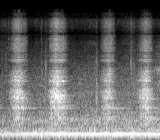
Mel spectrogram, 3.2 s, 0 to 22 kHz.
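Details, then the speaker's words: 2011 Ford F350 DRW front wheel bearing turned before replacement: gritty, rasping scrape in repeated strokes over a low steady hum, definitely a bad wheel bearing. "a bad wheel bearing without a doubt that is a bad wheel bearing"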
